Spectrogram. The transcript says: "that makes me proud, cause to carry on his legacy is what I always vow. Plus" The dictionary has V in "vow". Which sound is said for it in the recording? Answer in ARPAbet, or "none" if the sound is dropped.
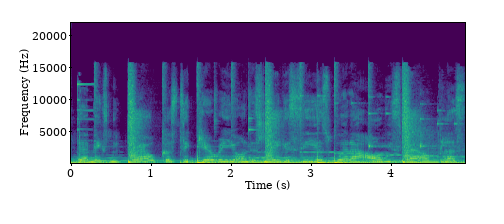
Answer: B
